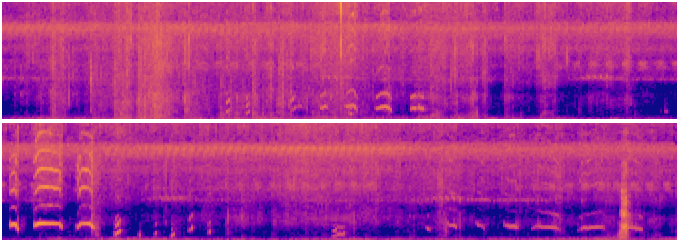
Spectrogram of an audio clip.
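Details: Puppy giving faint, high, thin whimpers and short yelping squeaks, clustered near seven seconds and scattered elsewhere, over a steady low background hum and rustling.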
